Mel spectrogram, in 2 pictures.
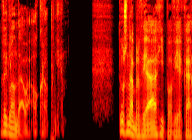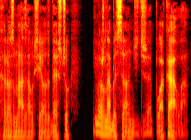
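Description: Deep-voiced, expressive male narrator. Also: vocal fry, no echo, studio quality. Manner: expressive, measured storytelling. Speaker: audiobook narrator. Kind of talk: novel reading.

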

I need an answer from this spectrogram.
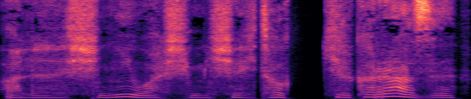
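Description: Shy dreamy young man, hesitant, soft-spoken, dry studio read; narrator's own voice. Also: mid-range voice, a little slow, husky, dry recording. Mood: shy, apologetic.

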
